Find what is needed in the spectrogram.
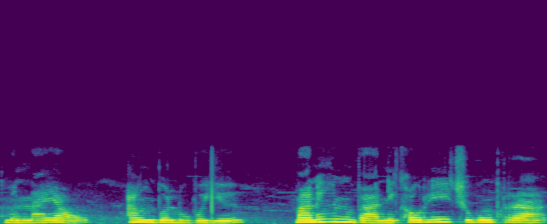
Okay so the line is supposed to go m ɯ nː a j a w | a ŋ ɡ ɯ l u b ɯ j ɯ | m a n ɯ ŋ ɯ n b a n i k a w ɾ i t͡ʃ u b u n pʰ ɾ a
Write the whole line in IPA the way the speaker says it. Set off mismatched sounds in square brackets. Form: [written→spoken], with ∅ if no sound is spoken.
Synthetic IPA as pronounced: m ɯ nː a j a w | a ŋ [ɡ→b] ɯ l u b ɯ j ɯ | m a n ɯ ŋ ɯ n b a n i [k→kʰ] a w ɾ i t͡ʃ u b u [n→ŋ] pʰ ɾ a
